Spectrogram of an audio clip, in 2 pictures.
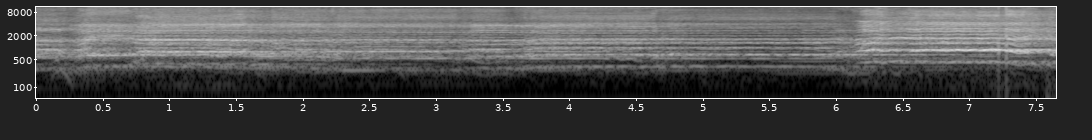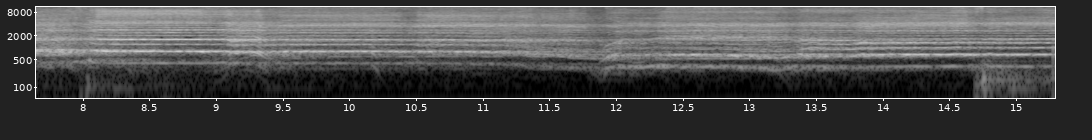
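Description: Kourel of men chanting a Mouride xassida together without instruments, holding long drawn-out notes that step from pitch to pitch. The chant swells louder around the middle.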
